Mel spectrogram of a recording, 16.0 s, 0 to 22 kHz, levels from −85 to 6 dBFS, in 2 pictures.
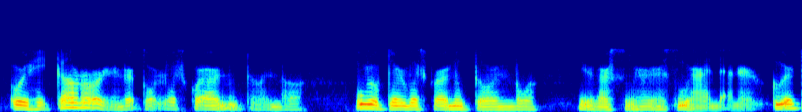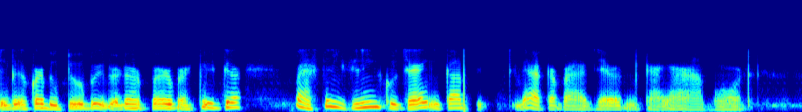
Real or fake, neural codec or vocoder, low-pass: fake; codec, 24 kHz, 0.9 kbps, WavTokenizer, small release; 3.6 kHz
